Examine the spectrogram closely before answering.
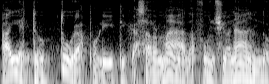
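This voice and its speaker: A man at a fairly slow pace, with very wide pitch swings, audible room echo and noticeable background noise. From Uruguay. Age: 70s. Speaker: retired radio journalist. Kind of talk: interview.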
